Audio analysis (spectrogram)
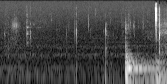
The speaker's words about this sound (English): Whew. Gonna have a sip of water.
